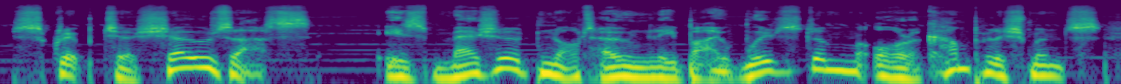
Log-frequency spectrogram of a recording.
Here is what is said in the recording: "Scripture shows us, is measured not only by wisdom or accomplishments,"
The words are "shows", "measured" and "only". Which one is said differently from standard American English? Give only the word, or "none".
none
